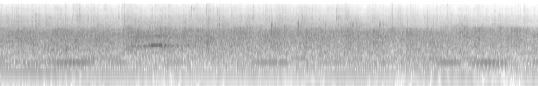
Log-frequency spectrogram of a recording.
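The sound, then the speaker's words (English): Audience clapping after a fundraising pledge is announced, a steady, dense wash of applause that holds at an even loudness through the whole clip without clear separate claps. “That's worth a clap, I think.”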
